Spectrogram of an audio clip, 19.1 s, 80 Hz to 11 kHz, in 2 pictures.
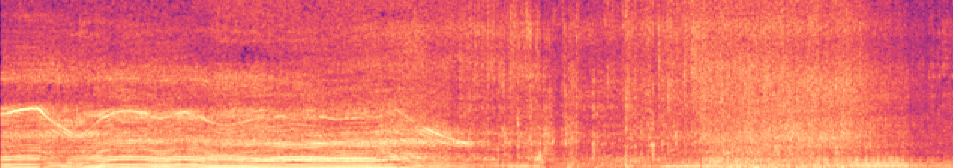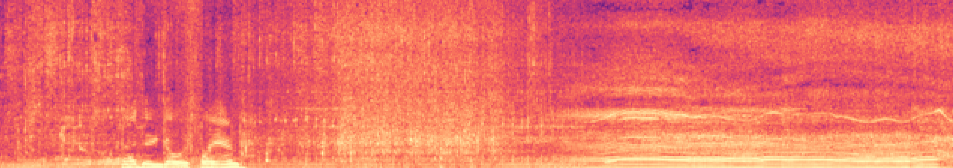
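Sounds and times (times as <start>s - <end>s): chainsaw running at high revs: 0.0s - 19.0s
rough noisy sound: 3.3s - 16.2s.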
